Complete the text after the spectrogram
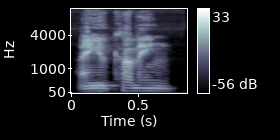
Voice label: Voice Acting es M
